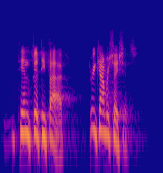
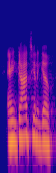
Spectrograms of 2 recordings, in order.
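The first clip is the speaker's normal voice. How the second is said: normal talking voice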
